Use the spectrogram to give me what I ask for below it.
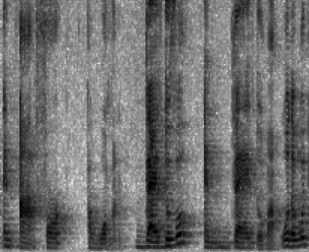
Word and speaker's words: vedovo: So the stress doesn't follow on the second to last vowel, but follows on the third to last vowel, which is the I.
